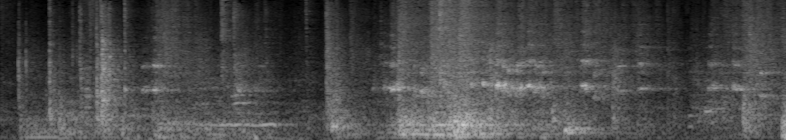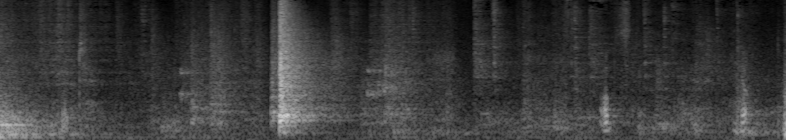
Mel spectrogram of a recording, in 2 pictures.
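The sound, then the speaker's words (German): An old elevator arrives and its doors open, with rumbling, scraping mechanical noise that swells and fades. A sharp clunk stands out partway through, followed by lighter knocks. “wir gleich ein Stück mit dem Aufzug fahren und der ist gefühlt genauso alt. Und ähm, da kommt auch schon der Aufzug. Dann wollen wir mal rein.”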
